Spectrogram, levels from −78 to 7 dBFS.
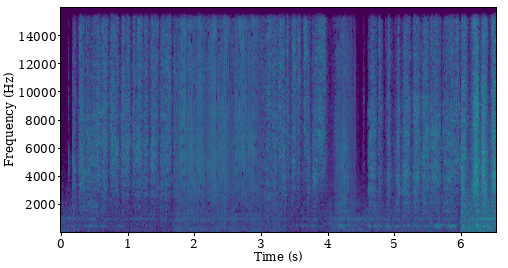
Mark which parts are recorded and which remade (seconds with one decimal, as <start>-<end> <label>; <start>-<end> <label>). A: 0.0-1.7 recorded; 1.7-3.0 remade; 3.0-4.0 recorded; 4.0-4.5 remade; 4.5-6.5 recorded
